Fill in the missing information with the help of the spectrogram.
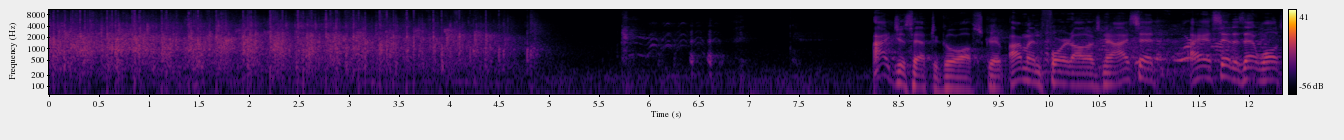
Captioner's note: applause; laughter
